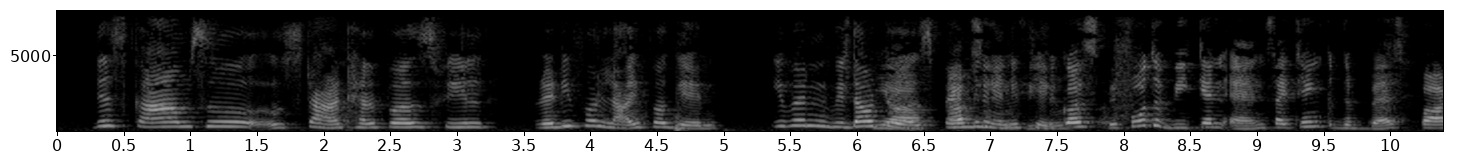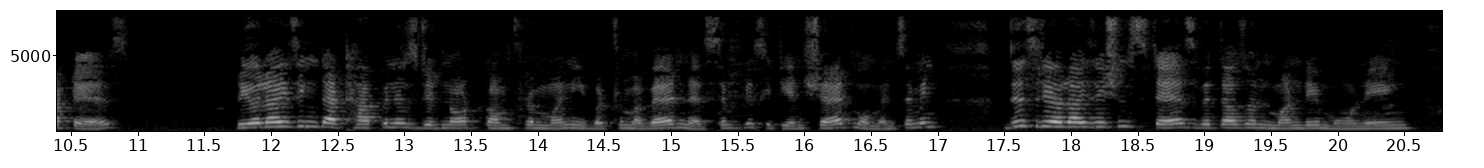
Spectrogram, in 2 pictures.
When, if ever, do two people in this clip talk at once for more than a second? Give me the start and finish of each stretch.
6.1-7.6

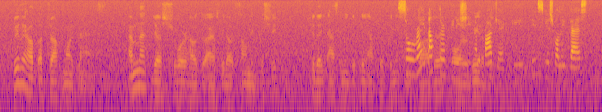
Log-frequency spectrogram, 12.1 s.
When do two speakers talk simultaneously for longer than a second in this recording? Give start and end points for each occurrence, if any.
8.0-9.8

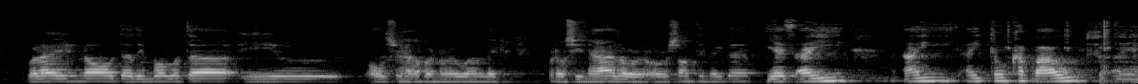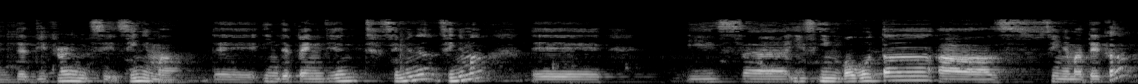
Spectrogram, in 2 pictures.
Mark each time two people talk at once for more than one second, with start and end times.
none

